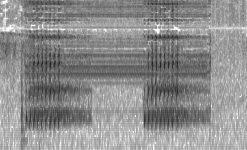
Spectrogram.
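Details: Gray tree frog call played back in a frog lesson from Highlands Biological Station, Highlands, North Carolina, described as a loud vibration: two rapid pulsing trills, each under a second long, separated by a brief pause.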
